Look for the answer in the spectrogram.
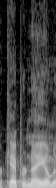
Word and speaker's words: Capernaum: sick at Capernaum, or Capernaum, as some might pronounce that.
